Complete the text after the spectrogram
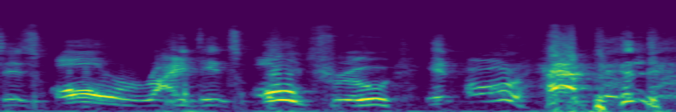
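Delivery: high, loud, building exultation; exult, on the edge of laughter; ecstatic cry. A narrator's reading. Scrooge realising it all happened, ecstatic.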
